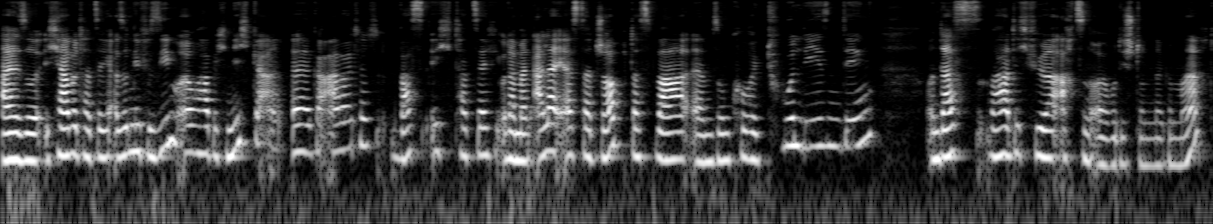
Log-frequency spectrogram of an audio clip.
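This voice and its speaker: A woman with an unremarkable speaking voice at medium pitch, ordinary pitch variation, in a very clean recording with a silent background. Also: moderate pace. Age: 30s. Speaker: business consultant for freelancers. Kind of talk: podcast interview.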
